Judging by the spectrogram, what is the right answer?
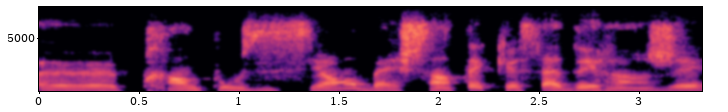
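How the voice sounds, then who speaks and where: Against a quiet background, a woman with a Quebec accent speaks at a very slow pace. Her pitch is fairly low and varies in an ordinary way. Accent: Quebec French, warm. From Quebec, Montreal. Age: 40s. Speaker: interview guest. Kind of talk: personal testimony in interview. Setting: remote interview.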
